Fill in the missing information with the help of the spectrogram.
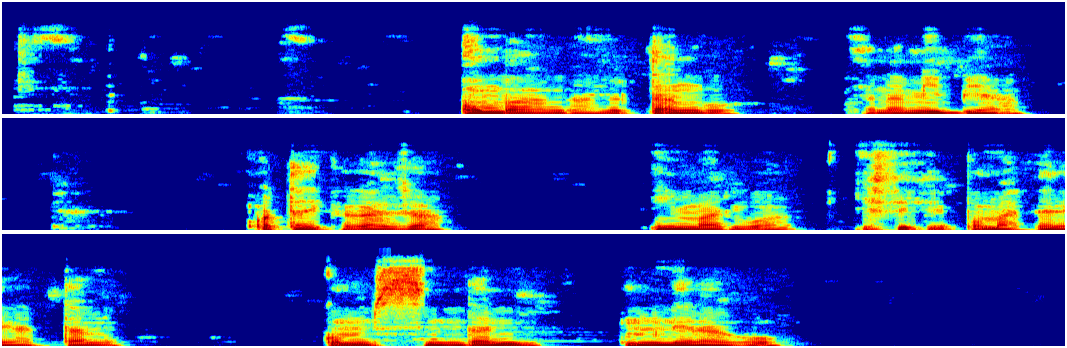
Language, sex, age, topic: Oshiwambo, male, 25-35, finance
